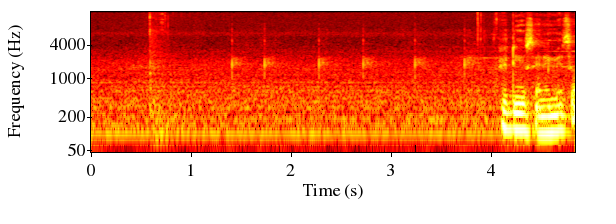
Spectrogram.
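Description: Soft clicks sound as a fingertip taps a phone's keyboard.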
